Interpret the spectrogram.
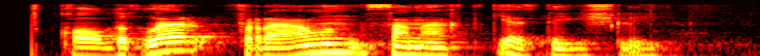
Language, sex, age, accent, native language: Uzbek, male, 25-34, Xorazm, Uzbek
